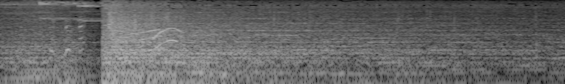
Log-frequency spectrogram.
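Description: A magical whoosh swells as doors swing open.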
